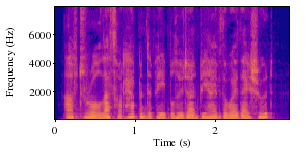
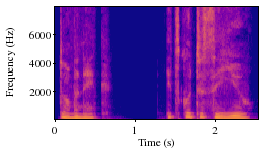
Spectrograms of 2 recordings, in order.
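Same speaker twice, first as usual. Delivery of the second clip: soft, whispered greeting; hushed and gentle; 2 semitones lower than usual. A narrator's reading. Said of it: "said a soft voice".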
